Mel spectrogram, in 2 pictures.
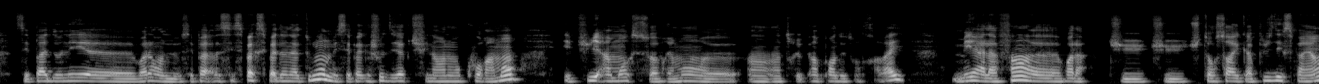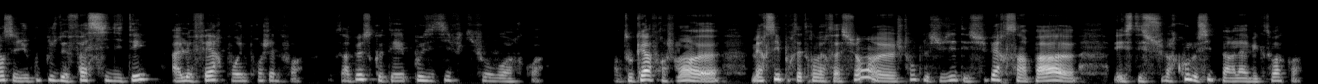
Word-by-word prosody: c'est -, -, -8 dB
pas 150 Hz, 0 st, +1 dB
donné, 155 Hz, +1 st, 0 dB
heu, 140 Hz, -3 st, -1 dB
voilà 145 Hz, +5 st, -1 dB
on 145 Hz, -, -1 dB
le 130 Hz, -2 st, -3 dB
sait 130 Hz, +1 st, -10 dB
pas, 150 Hz, +1 st, -2 dB
c 140 Hz, +1 st, -9 dB
c'est -, -, -10 dB
pas -, -, +6 dB
que -, -, -7 dB
c'est -, -, -10 dB
pas -, -, +3 dB
donné 150 Hz, -1 st, -2 dB
à 145 Hz, -, -2 dB
tout 170 Hz, +8 st, -4 dB
le 225 Hz, -, +6 dB
monde, 230 Hz, -4 st, +6 dB
mais 155 Hz, -, -2 dB
c'est 135 Hz, -, -6 dB
pas 150 Hz, -, -2 dB
quelque 145 Hz, -, -7 dB
chose, 165 Hz, +5 st, -4 dB
déjà, 155 Hz, +1 st, 0 dB
que 155 Hz, -, -14 dB
tu -, -, -9 dB
fais -, -, -11 dB
normalement, 140 Hz, 0 st, -3 dB
couramment, 155 Hz, -, +1 dB, 0.4 s
et 135 Hz, -, -6 dB
puis, 180 Hz, +7 st, +2 dB
à 155 Hz, 0 st, -1 dB
moins 155 Hz, +2 st, -2 dB
que 160 Hz, -, -8 dB
ce -, -, -10 dB
soit 130 Hz, -, -2 dB
vraiment, 140 Hz, +2 st, -3 dB
heu, 125 Hz, -1 st, -4 dB
un 135 Hz, -1 st, -4 dB
un 130 Hz, 0 st, -4 dB
truc 130 Hz, -, -12 dB
un 145 Hz, -, -3 dB
pan 145 Hz, +1 st, -4 dB
de 135 Hz, -, -4 dB
ton 135 Hz, -, -13 dB
travail, 200 Hz, +3 st, -1 dB, 0.5 s
mais 165 Hz, +3 st, 0 dB
à 160 Hz, -4 st, +3 dB
la 135 Hz, -2 st, +2 dB
fin, 190 Hz, +6 st, +4 dB, 0.2 s
heu, -, -, -2 dB
voilà, 135 Hz, -3 st, -2 dB, 0.2 s
tu 125 Hz, 0 st, -5 dB
tu 125 Hz, 0 st, -5 dB
tu 130 Hz, -, -9 dB
t'en 145 Hz, -, -2 dB
sors 150 Hz, +2 st, 0 dB
avec 140 Hz, -1 st, -4 dB
un 125 Hz, -, 0 dB
plus 175 Hz, +6 st, -3 dB
d'expérience 175 Hz, +2 st, 0 dB
et, 165 Hz, -, -3 dB
du 145 Hz, 0 st, -5 dB
coup, 190 Hz, -, -7 dB
plus 190 Hz, 0 st, -1 dB
de 175 Hz, -2 st, +2 dB
facilité 185 Hz, +5 st, +1 dB, 0.2 s
à -, -, +1 dB
le 170 Hz, +1 st, +2 dB
faire 200 Hz, +7 st, +2 dB
pour 165 Hz, -3 st, -1 dB
une 160 Hz, -, -5 dB
prochaine 175 Hz, +1 st, -7 dB
fois. -, -, -14 dB, 0.3 s
C'est 170 Hz, -, -9 dB
un 160 Hz, -, -4 dB
peu 230 Hz, -, +5 dB
ce 230 Hz, +1 st, -1 dB
côté 170 Hz, -6 st, -4 dB
positif 185 Hz, +2 st, -3 dB
qu'il -, -, -20 dB
faut 165 Hz, -2 st, -7 dB
voir, 135 Hz, -3 st, -7 dB
quoi. -, -, -15 dB, 0.7 s
En -, -, -16 dB
tout 165 Hz, -, -3 dB
cas, 215 Hz, 0 st, +10 dB
franchement, -, -, +3 dB
heu, -, -, +6 dB, 0.3 s
merci 235 Hz, -, +4 dB
pour -, -, -11 dB
cette 175 Hz, -2 st, 0 dB
conversation, 195 Hz, -, +1 dB
heu. 145 Hz, -2 st, +3 dB
Je 140 Hz, -, -10 dB
trouve 225 Hz, -, -4 dB
que 220 Hz, -, -10 dB
le -, -, -1 dB
sujet 165 Hz, +4 st, -4 dB
était 195 Hz, -7 st, -7 dB
super 190 Hz, +9 st, 0 dB
sympa, -, -, +6 dB
heu, -, -, -13 dB, 0.3 s
et -, -, -2 dB
c'était 140 Hz, +3 st, -4 dB
super 150 Hz, +4 st, -3 dB
cool 235 Hz, -2 st, +5 dB
aussi 215 Hz, +5 st, +1 dB
de -, -, -21 dB
parler 145 Hz, -3 st, 0 dB
avec 135 Hz, -1 st, -4 dB
toi, 170 Hz, +2 st, 0 dB
quoi. 170 Hz, -, -14 dB
150 Hz, 260 wpm, -23 LUFS, 140-180 Hz, 0.7 s, cas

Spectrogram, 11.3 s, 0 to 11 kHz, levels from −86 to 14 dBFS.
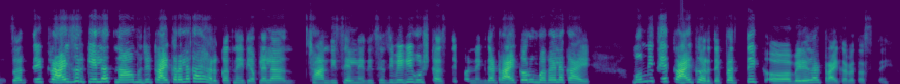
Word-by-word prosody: जर 280 Hz, +2 st, -3 dB, 0.2 s
ते 360 Hz, -, +2 dB
ट्राय 335 Hz, +1 st, +7 dB
जर 460 Hz, +3 st, -3 dB
केलत 375 Hz, +1 st, +2 dB
ना? 315 Hz, -1 st, +3 dB
म्हणजे 330 Hz, 0 st, -9 dB
ट्राय 305 Hz, -2 st, +8 dB
करायला 340 Hz, +3 st, -1 dB
काही 390 Hz, -1 st, 0 dB
हरकत 270 Hz, +1 st, -5 dB
नाही. 270 Hz, -2 st, -5 dB
ती -, -, -5 dB
आपल्याला 270 Hz, +2 st, -2 dB, 0.4 s
छान 250 Hz, -1 st, +1 dB
दिसेल, 260 Hz, +1 st, -8 dB
नाही 260 Hz, 0 st, -9 dB
दिसेल 260 Hz, +2 st, -17 dB
ती 305 Hz, -, -9 dB
वेगळी 310 Hz, +3 st, +2 dB
गोष्ट 295 Hz, -4 st, -8 dB
असते. 240 Hz, -3 st, -6 dB
पण 240 Hz, +1 st, -14 dB
एकदा 255 Hz, +3 st, -4 dB
ट्राय 265 Hz, +1 st, +8 dB
करून 310 Hz, +1 st, -3 dB
बघायला 310 Hz, +1 st, -2 dB
काय 290 Hz, -5 st, 0 dB
आहे? 200 Hz, -, -6 dB, 0.6 s
मग 340 Hz, +2 st, -6 dB
मी 450 Hz, -, -5 dB
ते 405 Hz, -, +3 dB
ट्राय 295 Hz, -4 st, +8 dB
करते 255 Hz, -7 st, -2 dB
प्रत्येक 300 Hz, +5 st, -3 dB
अ, 240 Hz, -1 st, -3 dB
वेळेला 270 Hz, +4 st, -1 dB
ट्राय 185 Hz, -, 0 dB
करत 185 Hz, 0 st, -12 dB
असते. -, -, -20 dB
285 Hz, 215 wpm, -22 LUFS, 255-325 Hz, 0.6 s, ट्राय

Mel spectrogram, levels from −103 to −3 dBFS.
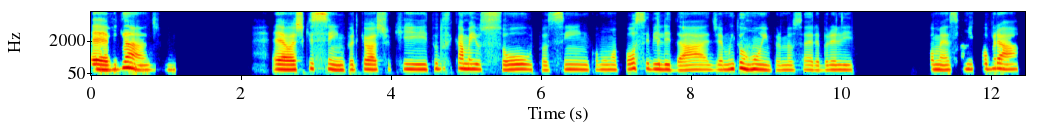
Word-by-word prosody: É 190 Hz, -2 st, +9 dB
verdade. 180 Hz, -3 st, +3 dB, 1.5 s
É, 190 Hz, -1 st, +6 dB
eu -, -, +8 dB
acho 185 Hz, 0 st, +4 dB
que 215 Hz, -, -3 dB
sim, 190 Hz, -4 st, +1 dB
porque 185 Hz, +3 st, -9 dB
eu -, -, +5 dB
acho 185 Hz, +1 st, -1 dB
que 195 Hz, -1 st, 0 dB
tudo 210 Hz, 0 st, -6 dB
ficar 215 Hz, 0 st, -1 dB
meio 200 Hz, -2 st, +2 dB
solto, 185 Hz, 0 st, -1 dB
assim, 185 Hz, +2 st, -4 dB
como 185 Hz, 0 st, -8 dB
uma 185 Hz, -1 st, -5 dB
possibilidade, 185 Hz, -3 st, -2 dB
é -, -, -3 dB
muito 205 Hz, +5 st, +2 dB
ruim 190 Hz, -3 st, +3 dB
para 170 Hz, 0 st, -13 dB
o -, -, -8 dB
meu 175 Hz, 0 st, -6 dB
cérebro, 170 Hz, -1 st, -9 dB
ele 180 Hz, 0 st, -4 dB, 1.0 s
começa 180 Hz, -1 st, -2 dB
a 195 Hz, -, -16 dB
me 195 Hz, 0 st, -4 dB
cobrar. 205 Hz, -1 st, 0 dB
185 Hz, 150 wpm, -20 LUFS, 180-195 Hz, 1.5 s, É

